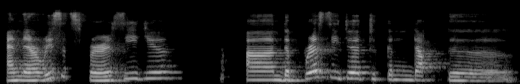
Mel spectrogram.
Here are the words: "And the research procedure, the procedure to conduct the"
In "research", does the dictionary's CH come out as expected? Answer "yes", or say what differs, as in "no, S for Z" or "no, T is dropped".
no, S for CH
